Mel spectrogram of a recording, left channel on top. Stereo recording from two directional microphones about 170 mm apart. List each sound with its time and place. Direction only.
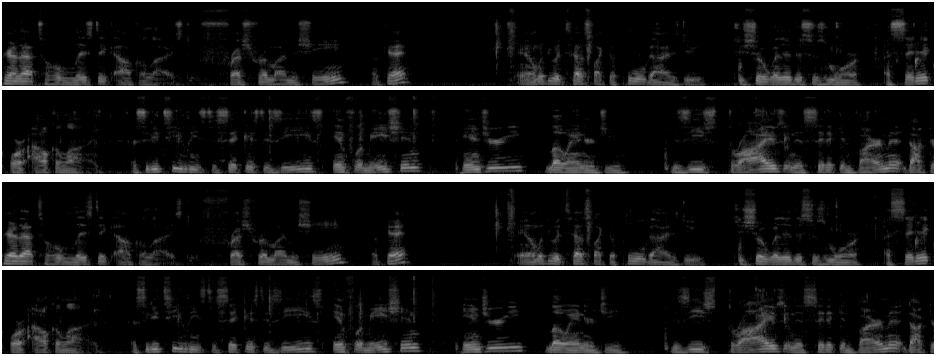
0.0 s speech: 15° right (ahead or behind)
1.3 s speech: 30° right (ahead or behind)
2.0 s speech: 10° right (ahead or behind)
5.1 s speech: 20° right (ahead or behind)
